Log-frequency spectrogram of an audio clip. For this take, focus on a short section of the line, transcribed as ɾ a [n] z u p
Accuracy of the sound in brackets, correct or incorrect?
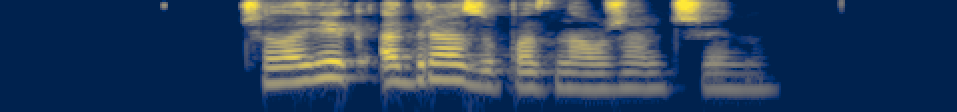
incorrect: none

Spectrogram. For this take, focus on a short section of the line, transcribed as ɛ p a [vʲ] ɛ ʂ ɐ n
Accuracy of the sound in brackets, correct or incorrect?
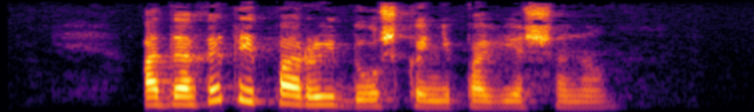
correct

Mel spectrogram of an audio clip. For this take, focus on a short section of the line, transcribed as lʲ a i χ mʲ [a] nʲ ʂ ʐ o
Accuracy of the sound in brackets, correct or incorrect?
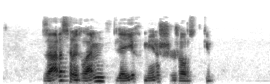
incorrect: e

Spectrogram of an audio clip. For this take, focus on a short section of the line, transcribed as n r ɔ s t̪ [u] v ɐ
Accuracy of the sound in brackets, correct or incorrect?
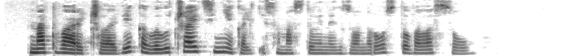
correct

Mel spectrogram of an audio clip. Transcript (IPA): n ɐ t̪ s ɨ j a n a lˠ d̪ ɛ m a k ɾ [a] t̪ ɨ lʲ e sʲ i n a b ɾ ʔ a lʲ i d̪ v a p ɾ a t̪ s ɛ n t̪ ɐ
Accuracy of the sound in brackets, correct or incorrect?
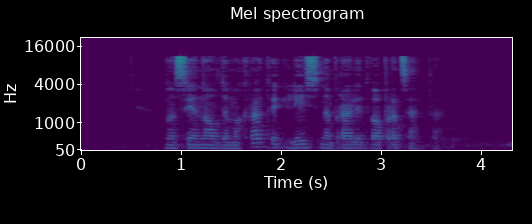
correct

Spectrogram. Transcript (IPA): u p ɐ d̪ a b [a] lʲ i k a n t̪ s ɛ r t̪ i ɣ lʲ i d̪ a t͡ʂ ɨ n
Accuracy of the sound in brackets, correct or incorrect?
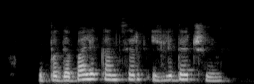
correct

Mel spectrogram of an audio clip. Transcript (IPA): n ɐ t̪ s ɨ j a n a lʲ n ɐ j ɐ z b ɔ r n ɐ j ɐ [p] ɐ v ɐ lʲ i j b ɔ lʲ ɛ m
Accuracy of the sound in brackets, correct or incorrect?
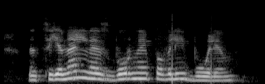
correct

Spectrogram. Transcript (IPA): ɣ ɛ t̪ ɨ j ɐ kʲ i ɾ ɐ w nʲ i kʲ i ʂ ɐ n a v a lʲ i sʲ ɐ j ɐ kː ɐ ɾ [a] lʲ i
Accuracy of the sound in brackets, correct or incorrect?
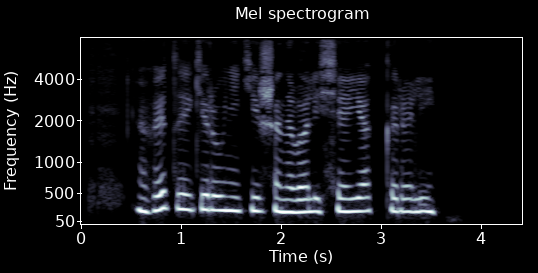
correct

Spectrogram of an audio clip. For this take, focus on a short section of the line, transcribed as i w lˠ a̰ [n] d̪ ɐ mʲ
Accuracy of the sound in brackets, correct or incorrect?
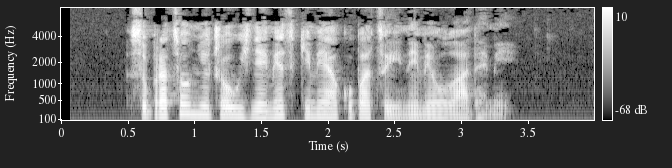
incorrect: none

